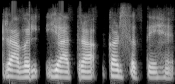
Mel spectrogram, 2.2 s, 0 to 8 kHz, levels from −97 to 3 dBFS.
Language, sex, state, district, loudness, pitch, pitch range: Hindi, female, Uttarakhand, Uttarkashi, -17 LUFS, 170 Hz, 160-180 Hz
